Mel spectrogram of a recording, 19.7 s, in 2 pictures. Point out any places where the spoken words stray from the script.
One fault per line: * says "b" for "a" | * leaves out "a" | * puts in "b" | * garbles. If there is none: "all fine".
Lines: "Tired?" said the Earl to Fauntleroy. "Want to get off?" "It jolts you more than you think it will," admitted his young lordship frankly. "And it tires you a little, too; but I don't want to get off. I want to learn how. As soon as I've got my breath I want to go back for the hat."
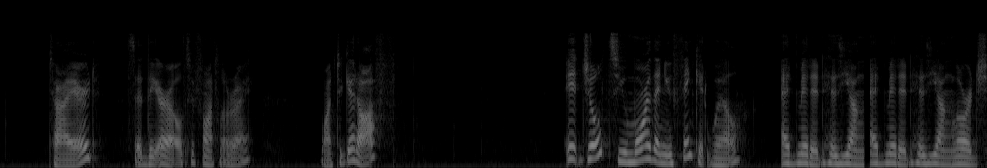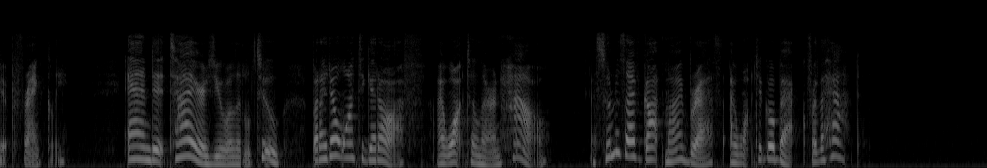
* puts in "admitted his young"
